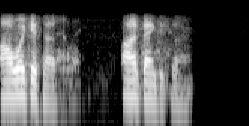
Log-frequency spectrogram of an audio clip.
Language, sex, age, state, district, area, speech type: Tamil, male, 45-60, Tamil Nadu, Tenkasi, rural, conversation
